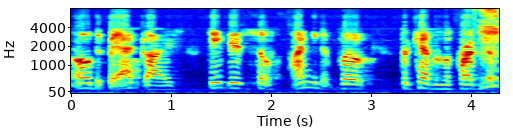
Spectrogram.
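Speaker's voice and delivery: acted-out high whiny sarcastic condescending tone. Mocking someone who gets on TV: mock whining, condescending voice. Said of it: "are you talking sarcastically in a, in a whining, condescending voice".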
